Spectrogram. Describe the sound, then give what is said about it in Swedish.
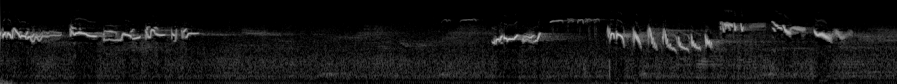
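Rippling birdsong in bursts: warbled phrases, a pause, then a high drawn-out whistle leading into quick descending trills and further bright, high notes. No voices are heard. “Eh, men, men det man ska lyssna efter då det är de här den här porlande sången där varje sångstrof ofta inleds med några riktigt höga utdragna toner.”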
